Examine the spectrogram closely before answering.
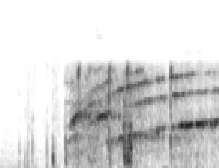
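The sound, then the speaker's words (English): A siren wails in over a caller's phone line, its tone rising at the onset and then holding a loud, steady whine after a few faint, brief sounds. “Did you time that siren there”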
